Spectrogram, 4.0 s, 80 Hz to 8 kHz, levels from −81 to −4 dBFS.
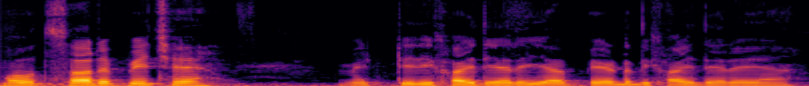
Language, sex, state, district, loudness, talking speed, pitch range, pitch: Hindi, male, Uttar Pradesh, Saharanpur, -19 LUFS, 205 wpm, 130-155 Hz, 140 Hz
